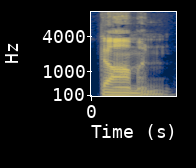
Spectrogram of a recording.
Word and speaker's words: Damen: Here in the U.S., I refer to it as Damen because that's how it is phonetically spelled. But it's a family name, and it's pronounced as Damen.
